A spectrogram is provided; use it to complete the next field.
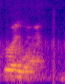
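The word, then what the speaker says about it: graywacke: way it looks but it is it just pronounced gray wack um this is found a lot of times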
